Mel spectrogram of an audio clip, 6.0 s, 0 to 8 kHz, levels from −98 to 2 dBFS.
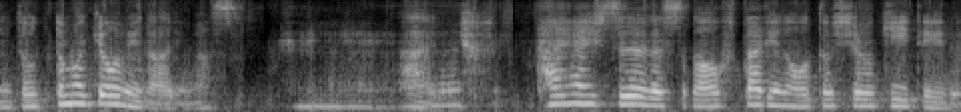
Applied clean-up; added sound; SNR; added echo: neural separator model SepFormer DNS4.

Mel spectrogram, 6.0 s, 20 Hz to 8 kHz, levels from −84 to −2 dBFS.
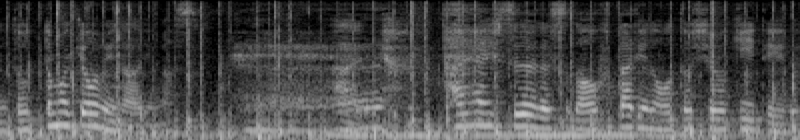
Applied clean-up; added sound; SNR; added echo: none; Computer keyboard; 2 dB; reverberation time 1.1 s.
